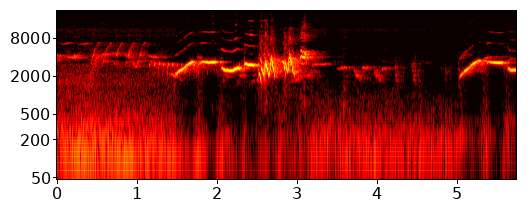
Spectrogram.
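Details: Oriental magpie-robin song used as therapy to prompt lazy young canaries to sing: clear whistled phrases, rising sweeps and a burst of rich warbled notes, with a faint low hum underneath.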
